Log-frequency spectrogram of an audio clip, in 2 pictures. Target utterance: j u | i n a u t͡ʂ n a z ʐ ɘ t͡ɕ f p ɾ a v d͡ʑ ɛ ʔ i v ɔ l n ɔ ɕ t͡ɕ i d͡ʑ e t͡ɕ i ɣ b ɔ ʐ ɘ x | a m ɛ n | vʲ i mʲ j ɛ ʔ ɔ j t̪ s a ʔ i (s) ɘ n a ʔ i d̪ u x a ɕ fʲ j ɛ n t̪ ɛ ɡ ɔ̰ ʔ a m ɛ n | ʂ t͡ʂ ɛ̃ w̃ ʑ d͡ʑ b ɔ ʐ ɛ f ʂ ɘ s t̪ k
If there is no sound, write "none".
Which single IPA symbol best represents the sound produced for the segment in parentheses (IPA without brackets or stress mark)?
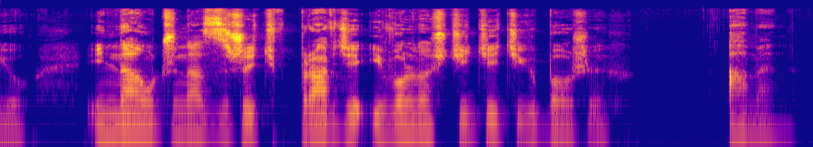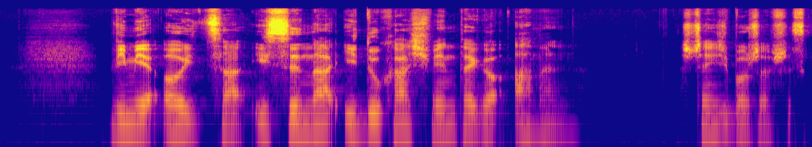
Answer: s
